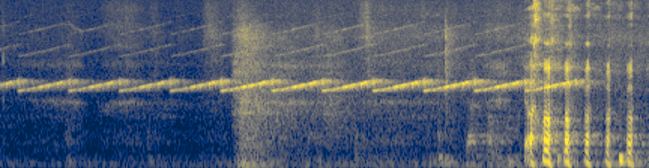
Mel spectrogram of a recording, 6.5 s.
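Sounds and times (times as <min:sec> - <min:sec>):
car alarm wailing: 0:00.0 - 0:06.4
laughter: 0:05.2 - 0:06.4.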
